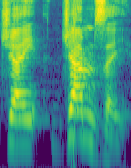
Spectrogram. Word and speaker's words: Jamsy: It's pronounced Jamsy. Okay, Jamsy. You're not the first person to say that. It's fair dues. Just pronouncing how it semi-reads. Hello, Peter Shipway.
